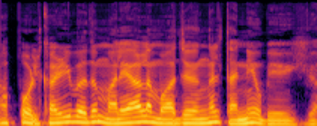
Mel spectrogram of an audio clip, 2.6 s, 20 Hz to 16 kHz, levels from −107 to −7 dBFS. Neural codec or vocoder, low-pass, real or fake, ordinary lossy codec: vocoder, 44.1 kHz, 128 mel bands every 256 samples, BigVGAN v2; 14.4 kHz; fake; none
